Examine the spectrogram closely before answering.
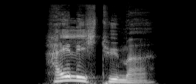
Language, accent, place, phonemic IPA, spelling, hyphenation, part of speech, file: German, Germany, Berlin, /ˈhaɪ̯lɪçtyːmɐ/, Heiligtümer, Hei‧lig‧tü‧mer, noun, De-Heiligtümer.ogg
- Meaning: nominative/accusative/genitive plural of Heiligtum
